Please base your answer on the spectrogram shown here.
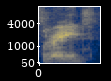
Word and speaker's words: III: So the upcoming EP, do you pronounce it 3 or? Just 3, yeah. 3? Okay. Wanted to make sure I say it right. I wasn't sure if it's 3 or 3rd. Yeah, triple I. Triple I.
